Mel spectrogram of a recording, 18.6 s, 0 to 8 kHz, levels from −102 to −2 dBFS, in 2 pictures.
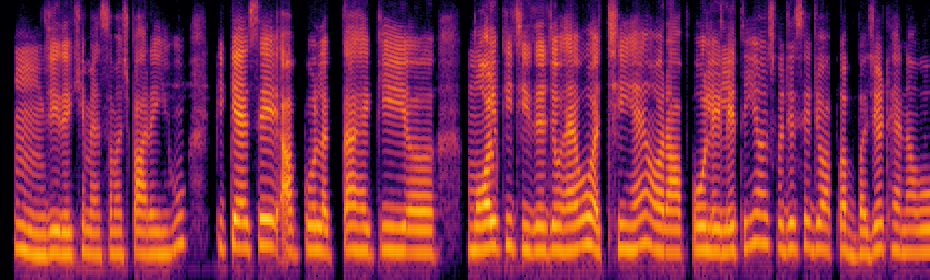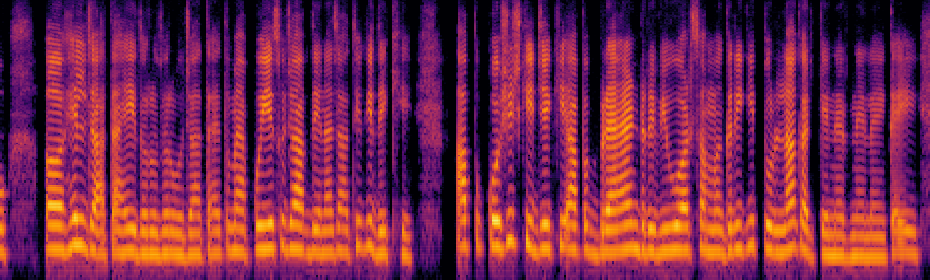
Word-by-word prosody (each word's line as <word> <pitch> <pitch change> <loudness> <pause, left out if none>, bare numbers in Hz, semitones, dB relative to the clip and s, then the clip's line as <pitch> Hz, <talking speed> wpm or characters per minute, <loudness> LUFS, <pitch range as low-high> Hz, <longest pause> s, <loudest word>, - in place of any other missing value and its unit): हुँ। 200 -6 -1
जी 195 +2 +2
देखिए 190 +2 -2
मैं 185 -1 -4
समझ 190 0 -7
पा 195 -1 +2
रही 190 0 -3
हूँ 255 +8 -6 0.3
कि 245 - -8
कैसे 250 +1 +6
आपको 205 +2 -2
लगता 215 0 0
है 215 - 0
कि 215 +2 -1
अ, 200 -1 +1 0.4
मॉल 230 +3 +7
की 255 +2 -4
चीज़ें 220 -2 0
जो 220 -1 +2
हैं, 215 +1 +3
वो 260 +3 +2
अच्छी 225 +2 -1
हैं, 250 +5 0
और 220 -5 +1
आप 200 -1 +2
वो 220 +1 +3
ले 210 -1 +2
लेती 215 +4 -1
हैं, 285 - -2
और - - -2
उस 255 -3 -10
वजह 230 +1 -1
से 240 +2 -5
जो 230 0 -2
आपका 220 +1 -2 0.2
बजट 225 +6 -2
है 215 - -3
ना 200 0 -5
वो, 205 0 -3 0.4
अ, 225 0 +7
हिल 260 +1 +3
जाता 220 - 0
है, 200 +1 -1
इधर-उधर 190 -1 -2
हो 185 -1 -3
जाता 185 0 -6
है। 195 - -6
तो 210 +3 -11
मैं 210 - -1
आपको 205 +3 -2
ये 230 +1 +6
सुझाव 230 -2 +1
देना 200 0 -3
चाहती 205 +2 -7
हूँ - - -14
कि 250 - 0
देखिए, 190 -2 -6 0.5
आप 250 +1 +1
कोशिश 255 +3 +4
कीजिए 230 -3 +1
कि 250 - -3
आप 220 - -4
ब्रांड 210 +3 +3
रिव्यू 205 +1 0
और 215 - +4
सामग्री 210 0 -3
की 250 +3 -6
तुलना 220 0 +2
करके 195 -6 -2
निर्णय 175 -1 -5
लें। 170 0 -6
कई 195 -1 -5
215 Hz, 230 wpm, -24 LUFS, 195-230 Hz, 0.5 s, मॉल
